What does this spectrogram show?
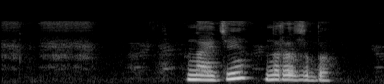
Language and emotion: Russian, neutral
